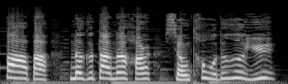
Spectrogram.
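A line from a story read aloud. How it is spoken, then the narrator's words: Loud shout. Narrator (Chinese): 他立刻大叫起来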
